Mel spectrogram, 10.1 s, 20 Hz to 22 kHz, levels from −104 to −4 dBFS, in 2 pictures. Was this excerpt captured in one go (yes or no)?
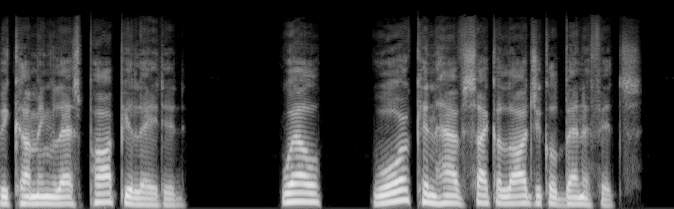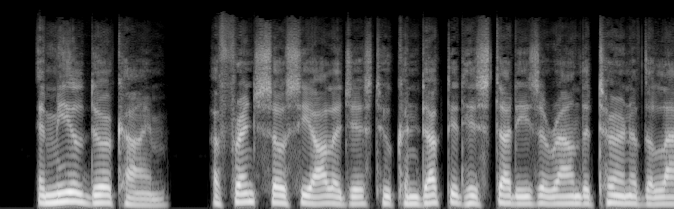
no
